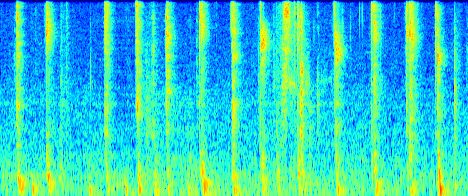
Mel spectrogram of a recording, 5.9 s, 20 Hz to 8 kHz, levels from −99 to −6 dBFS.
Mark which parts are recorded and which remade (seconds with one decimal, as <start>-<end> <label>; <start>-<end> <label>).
0.0-1.2 recorded; 1.2-1.8 remade; 1.8-5.9 recorded

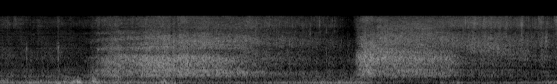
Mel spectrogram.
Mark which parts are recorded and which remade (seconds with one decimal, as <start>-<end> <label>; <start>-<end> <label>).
0.0-1.2 remade; 1.2-5.6 recorded

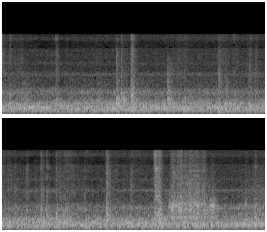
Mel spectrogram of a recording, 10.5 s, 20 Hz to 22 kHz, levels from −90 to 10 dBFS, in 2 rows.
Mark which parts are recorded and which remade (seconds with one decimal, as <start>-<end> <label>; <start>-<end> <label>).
0.0-0.6 recorded; 0.6-1.4 remade; 1.4-5.7 recorded; 5.7-7.3 remade; 7.3-10.5 recorded

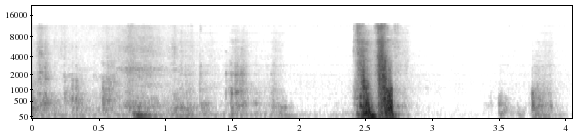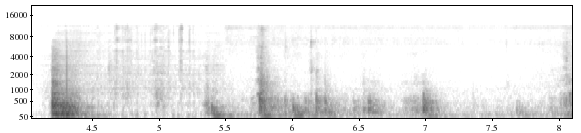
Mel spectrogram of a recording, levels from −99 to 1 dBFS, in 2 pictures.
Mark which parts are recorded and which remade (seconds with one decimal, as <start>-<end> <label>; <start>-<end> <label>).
0.0-1.1 recorded; 1.1-5.5 remade; 5.5-8.1 recorded

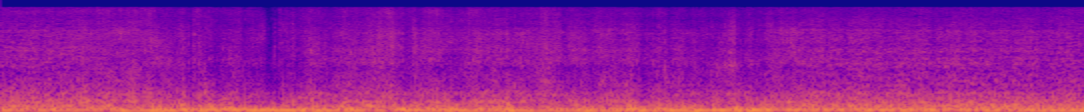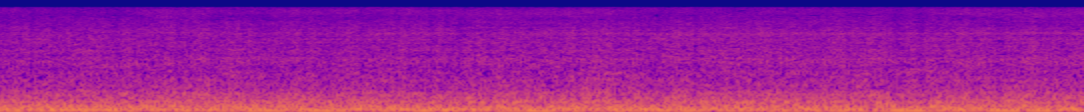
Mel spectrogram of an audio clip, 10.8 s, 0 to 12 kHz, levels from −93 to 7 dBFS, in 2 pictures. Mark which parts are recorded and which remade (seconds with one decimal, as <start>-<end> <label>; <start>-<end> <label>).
0.0-0.4 recorded; 0.4-4.0 remade; 4.0-10.8 recorded

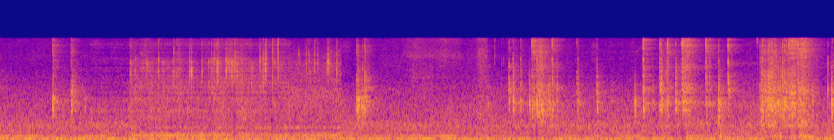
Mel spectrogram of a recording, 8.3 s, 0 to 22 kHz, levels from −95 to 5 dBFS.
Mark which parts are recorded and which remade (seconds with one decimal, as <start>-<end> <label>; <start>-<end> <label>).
0.0-0.9 recorded; 0.9-2.9 remade; 2.9-8.3 recorded

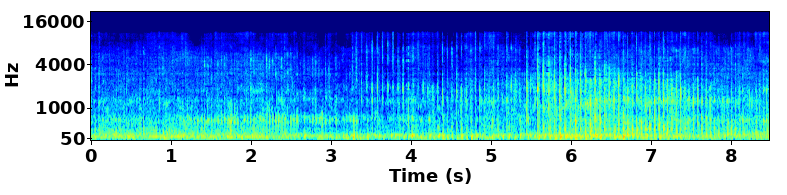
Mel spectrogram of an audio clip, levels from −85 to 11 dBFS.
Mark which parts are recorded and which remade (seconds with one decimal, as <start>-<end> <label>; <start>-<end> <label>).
0.0-8.5 remade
